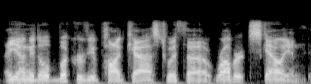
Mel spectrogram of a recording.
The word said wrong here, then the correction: Scanlon: Is it Scallion? Did I say that right? – Scanlon. That's okay. – Scanlon, sorry, Robert Scanlon, there we go.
